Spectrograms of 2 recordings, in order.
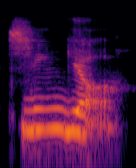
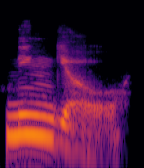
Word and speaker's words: Ningyo: So we're going to be talking about the Ningyo, I think is how you say it. – Ningyo. – Ningyo. N-I-N-G-Y-O. – Ningyo. – Ningyo. They are described as human fish with the body of a fish, but the grotesque human head and face with fish teeth.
